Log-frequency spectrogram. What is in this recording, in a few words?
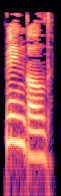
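"mingled", British English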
